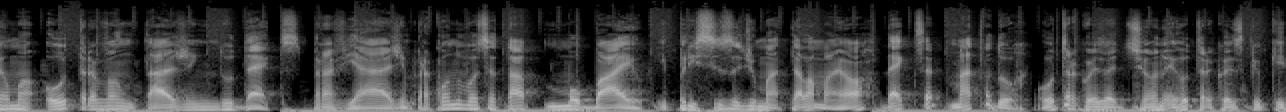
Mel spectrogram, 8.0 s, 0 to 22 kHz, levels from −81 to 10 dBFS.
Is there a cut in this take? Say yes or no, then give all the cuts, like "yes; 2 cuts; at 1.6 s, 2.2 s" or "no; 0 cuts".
no; 0 cuts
